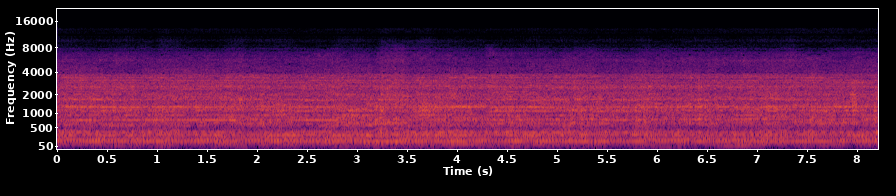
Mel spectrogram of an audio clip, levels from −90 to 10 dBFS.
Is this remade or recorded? remade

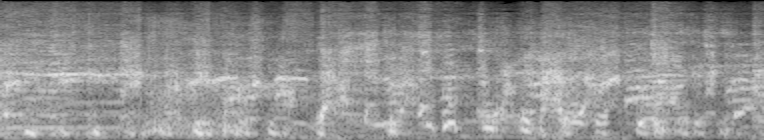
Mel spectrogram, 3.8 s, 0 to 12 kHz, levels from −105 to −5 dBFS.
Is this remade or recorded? remade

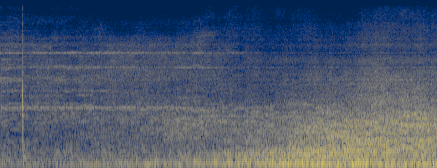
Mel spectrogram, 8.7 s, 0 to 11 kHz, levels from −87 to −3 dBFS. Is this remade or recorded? remade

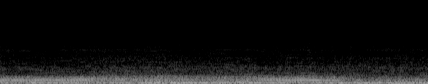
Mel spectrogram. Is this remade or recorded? remade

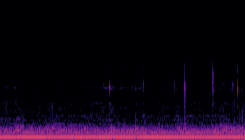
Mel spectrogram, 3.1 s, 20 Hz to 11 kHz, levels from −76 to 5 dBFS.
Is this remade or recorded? remade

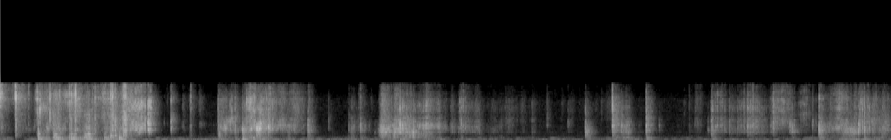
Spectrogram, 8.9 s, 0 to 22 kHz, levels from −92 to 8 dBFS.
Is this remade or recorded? recorded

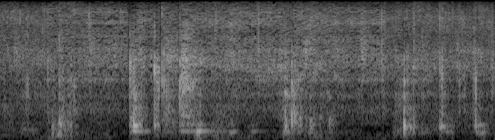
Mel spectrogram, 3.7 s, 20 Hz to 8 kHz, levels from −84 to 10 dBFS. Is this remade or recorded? remade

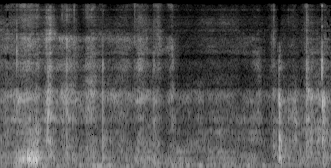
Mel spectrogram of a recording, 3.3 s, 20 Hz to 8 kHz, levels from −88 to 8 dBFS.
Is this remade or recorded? remade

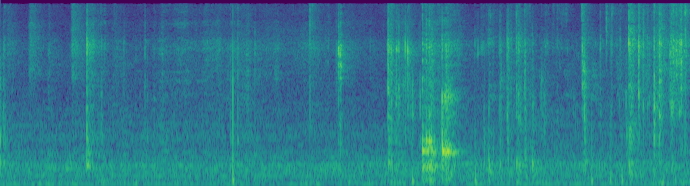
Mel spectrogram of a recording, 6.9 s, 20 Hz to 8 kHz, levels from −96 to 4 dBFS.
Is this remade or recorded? recorded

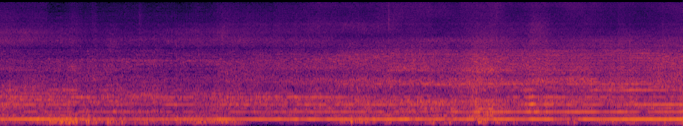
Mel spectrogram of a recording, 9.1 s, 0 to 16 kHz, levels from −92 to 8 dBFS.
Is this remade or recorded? remade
